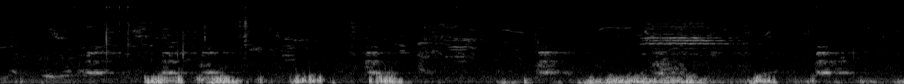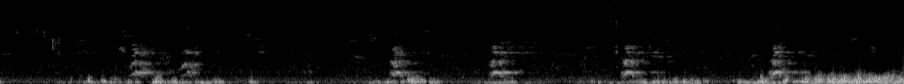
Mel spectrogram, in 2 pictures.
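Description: Pigeons coo now and then.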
